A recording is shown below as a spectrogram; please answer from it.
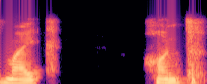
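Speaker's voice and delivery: clear pause after first name, before last name. Saying her son-in-law's name carefully: pause between Mike and Hunt. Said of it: "I'm not saying them together. I put a pause in between them".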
